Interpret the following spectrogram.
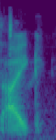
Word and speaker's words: Icke: I'm messing it up but it's Ike okay I used to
